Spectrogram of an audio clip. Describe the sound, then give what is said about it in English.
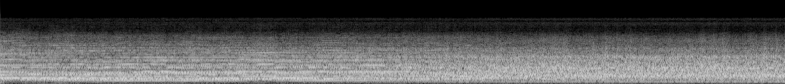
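A subway train rumbles steadily and loudly, a continuous heavy mechanical roar with layered whining tones that shifts slightly midway as the train keeps running; no voices are heard. “Come on over to the subway.”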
